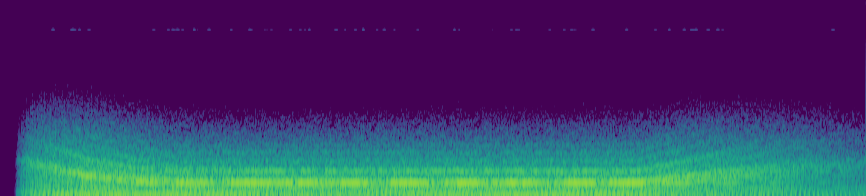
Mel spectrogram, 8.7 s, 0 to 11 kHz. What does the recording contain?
Alien Spacecraft 3
A collection of Science Fiction sounds that reflect some of the common areas and periods of the genre. I hope you like these as much as I enjoyed experimenting with them.
Alien, Futuristic, Machines, Mechanical, Noise, Space, Spacecraft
